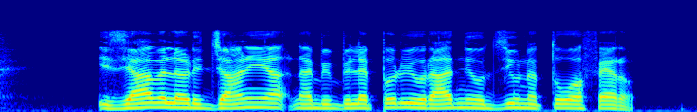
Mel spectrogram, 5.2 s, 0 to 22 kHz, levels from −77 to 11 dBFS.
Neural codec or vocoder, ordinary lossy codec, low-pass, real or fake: none; none; 7.2 kHz; real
